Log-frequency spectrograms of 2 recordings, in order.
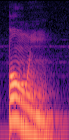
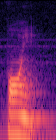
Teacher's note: Observe que essa letra E tem som de I. Põe, tem som de I.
